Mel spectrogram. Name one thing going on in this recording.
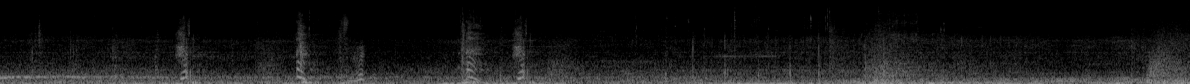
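Footsteps clank on a metal grating.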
